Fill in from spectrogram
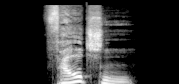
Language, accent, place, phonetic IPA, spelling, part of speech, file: German, Germany, Berlin, [ˈfalʃn̩], falschen, adjective, De-falschen.ogg
- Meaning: Inflected form of falsch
